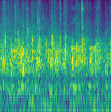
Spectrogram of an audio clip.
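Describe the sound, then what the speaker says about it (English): An audience at a talk on digital media and culture applauds in a sustained, loud wash of many overlapping hand claps without pause. "It's impossible for the record to know which one of the two they were clapping for"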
